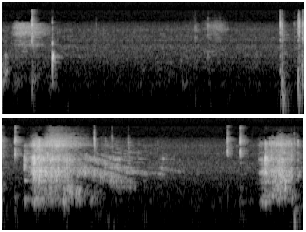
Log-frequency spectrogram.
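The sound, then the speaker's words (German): Video game water and lava flowing sounds, as water is placed and lava is poured, come in two short rushing, splashing bursts, with a few sharp clicks scattered in between against a quiet background. “Dreimal Wasser, äh, also einmal Wasser halt geplaced. Und dann halt wurde die Lava gegossen.”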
